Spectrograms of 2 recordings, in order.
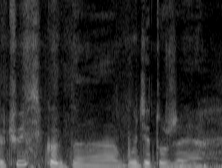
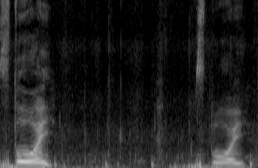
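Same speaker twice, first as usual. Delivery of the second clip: shouting; 14 dB louder than usual. Real, not acted. Shouting after the dog.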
